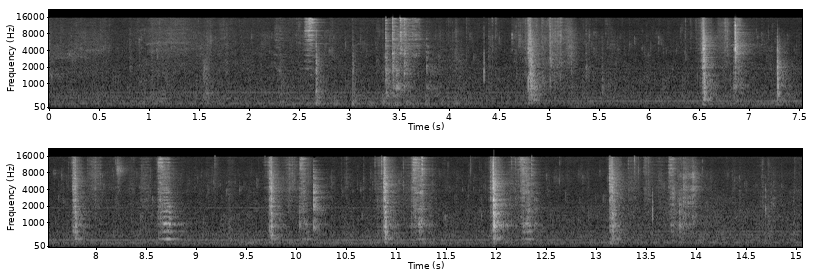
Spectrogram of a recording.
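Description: Kitchen knife chopping fresh herbs on a board: sharp, irregular knocks starting a few seconds in, roughly one every half second to second, over a faint steady hum.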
